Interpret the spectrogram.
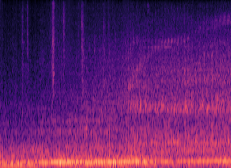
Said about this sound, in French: Non, même si on nous klaxonne, vous passez pas, vous avez un stop. Hein. Non, la voiture, elle arrive, vous la voyez, vous la regardez, vous accélérez quand même.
